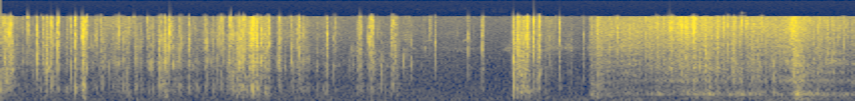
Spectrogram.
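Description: A plastic groundbait bag crinkling as it is tugged and torn open, in irregular crackling bursts with a short lull and then a sharp rustle about three seconds in.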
